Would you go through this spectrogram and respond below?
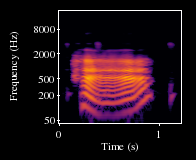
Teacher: Par exemple, dans le verbe chercher, là, pareil, on a un H qui qui est placé devant la voyelle, c'est-à-dire la lettre Han, hip, et là, ça va se prononcer pas A, mais ha, comme si je me bouchais le nez. Hein, c'est le verbe chercher. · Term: H inspiré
